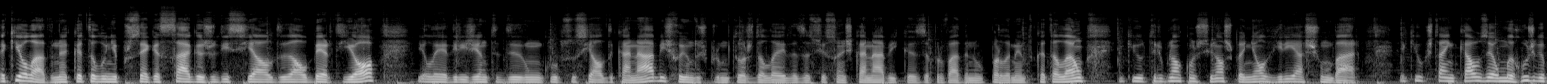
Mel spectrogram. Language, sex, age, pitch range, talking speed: Portuguese, male, 30-49, 105-130 Hz, 200 wpm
